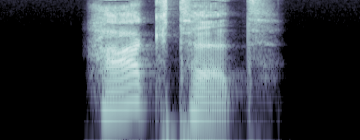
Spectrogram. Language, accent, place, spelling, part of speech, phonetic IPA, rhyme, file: German, Germany, Berlin, haktet, verb, [ˈhaːktət], -aːktət, De-haktet.ogg
- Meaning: inflection of haken: 1. second-person plural preterite 2. second-person plural subjunctive II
